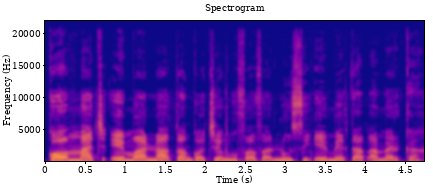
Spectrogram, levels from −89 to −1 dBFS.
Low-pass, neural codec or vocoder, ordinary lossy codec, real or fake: none; none; none; real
